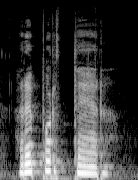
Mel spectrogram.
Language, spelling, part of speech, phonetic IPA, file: Ukrainian, репортер, noun, [repɔrˈtɛr], Uk-репортер.ogg
- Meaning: reporter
